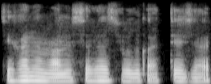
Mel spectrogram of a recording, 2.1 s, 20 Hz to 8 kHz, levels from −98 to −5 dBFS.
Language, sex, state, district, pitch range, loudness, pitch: Bengali, male, West Bengal, Jhargram, 95-105 Hz, -23 LUFS, 100 Hz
